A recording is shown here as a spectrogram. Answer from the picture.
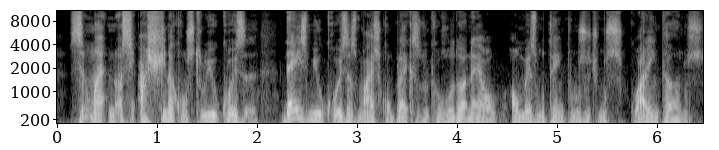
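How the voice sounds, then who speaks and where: With lively intonation, a man talks at a fairly quick pace. His pitch is medium. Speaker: political commentator. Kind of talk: casual chat. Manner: fast.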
